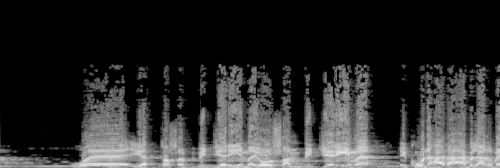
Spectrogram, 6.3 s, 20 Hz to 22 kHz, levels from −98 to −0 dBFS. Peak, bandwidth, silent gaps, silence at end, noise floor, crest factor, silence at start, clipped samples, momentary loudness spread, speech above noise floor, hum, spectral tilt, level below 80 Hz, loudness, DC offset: -4 dBFS; 13.5 kHz; none; 0 s; -39 dBFS; 12 dB; 0 s; under 0.1%; 10 LU; 22 dB; none; -3 dB/octave; -56 dBFS; -16 LUFS; under 0.1%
